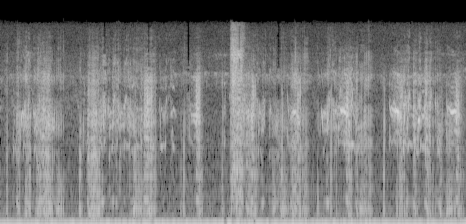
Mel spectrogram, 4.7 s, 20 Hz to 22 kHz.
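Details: Young black storks in an Estonian nest, 20 June 2021, being cooled by a parent bringing water, moss and wet grass during hot weather; a steady stream of rasping, wheezy chick calls with a few higher squeaky notes.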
